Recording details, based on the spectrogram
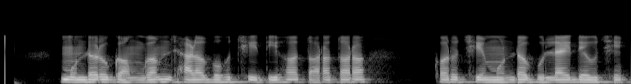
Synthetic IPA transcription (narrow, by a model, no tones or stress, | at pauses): muɳɖɔɾuɡɔmɡɔmd͡ʒʱaɭɔboɦut͡ʃʰid̪iɦɔt̪ɔɾɔt̪ɔɾɔ | kɔɾut͡ʃʰimuɳɖɔbulajd̪ewt͡ʃʰi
